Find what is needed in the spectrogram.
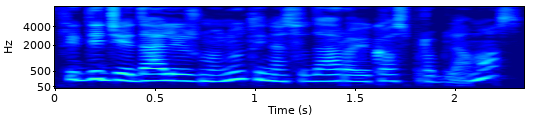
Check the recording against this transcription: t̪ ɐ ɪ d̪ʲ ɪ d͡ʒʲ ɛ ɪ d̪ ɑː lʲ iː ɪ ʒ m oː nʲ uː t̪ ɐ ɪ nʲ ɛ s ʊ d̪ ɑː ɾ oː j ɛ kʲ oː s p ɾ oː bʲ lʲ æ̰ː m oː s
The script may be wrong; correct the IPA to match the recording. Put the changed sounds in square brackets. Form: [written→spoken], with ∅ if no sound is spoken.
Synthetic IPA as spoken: t̪ ɐ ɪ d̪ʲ ɪ d͡ʒʲ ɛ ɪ d̪ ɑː lʲ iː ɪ ʒ m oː nʲ uː t̪ ɐ ɪ nʲ ɛ s ʊ d̪ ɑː ɾ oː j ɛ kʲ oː s p ɾ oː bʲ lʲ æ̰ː m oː s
